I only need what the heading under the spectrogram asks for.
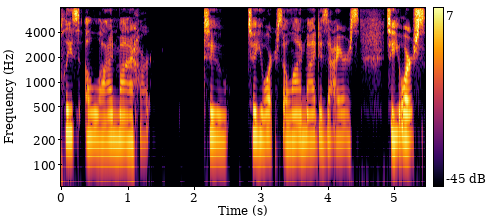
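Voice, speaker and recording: A woman's dark, mellow voice at medium pitch, flat and monotone, very slow, with long, frequent pauses. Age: 30s. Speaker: podcast host. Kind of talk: casual chat.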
